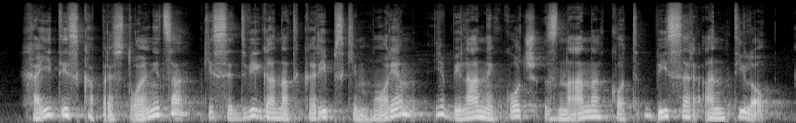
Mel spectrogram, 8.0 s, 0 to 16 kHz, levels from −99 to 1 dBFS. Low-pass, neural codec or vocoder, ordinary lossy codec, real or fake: 14.4 kHz; vocoder, 44.1 kHz, 128 mel bands every 512 samples, BigVGAN v2; none; fake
